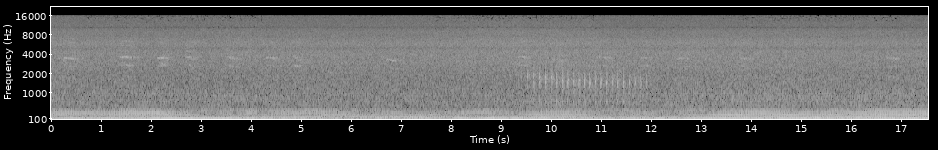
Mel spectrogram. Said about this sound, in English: Unfortunately, a lot of noise here. Just had a train go by, now there's an airplane. Seem to be some loud cars too.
